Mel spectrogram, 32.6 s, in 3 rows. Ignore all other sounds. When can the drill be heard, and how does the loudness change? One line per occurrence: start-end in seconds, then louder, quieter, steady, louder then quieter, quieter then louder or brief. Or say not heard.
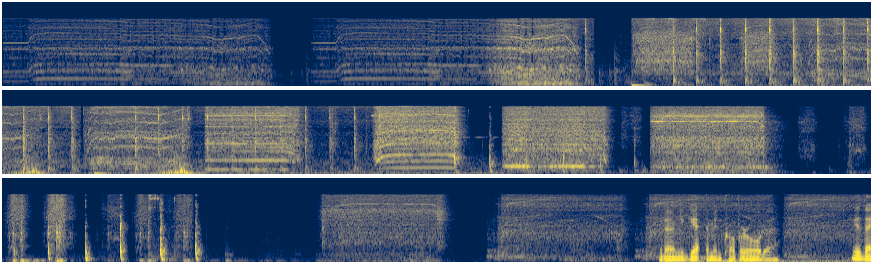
0.0-32.5 louder then quieter.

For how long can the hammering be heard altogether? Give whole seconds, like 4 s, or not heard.
14 s.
